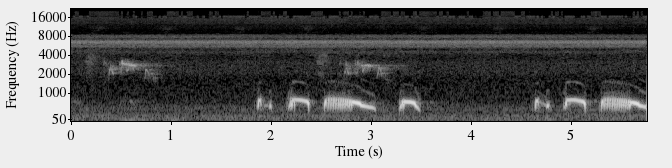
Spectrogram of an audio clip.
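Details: A spotted dove calls clearly, used as a lure to draw a quick response: two phrases of soft, low coos, each with a long downward-bending note, over a continuous high hum.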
